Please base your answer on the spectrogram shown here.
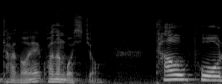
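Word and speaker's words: Taupō: 들어보시죠 깎고 깎고 이건데요 이 영어로 된 발음과 마을이 어로 된 발음의 가장 큰 차이는 제가 보기에는 모음이에요 맨 마지막에 모음을 어떻게 발음 할 것이냐 하는 것이죠 o 로 끝나면 이 영어를 하는 사람들은 그것을 자연스럽게 어우 이렇게 발음 하고 싶어 한단 말이죠 그런데 조금 전에 들으신 마을이 어 발음을 생각해 보시면 그냥 5 이렇게 끝났습니다 한국사람에게 이거를 다름 하게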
